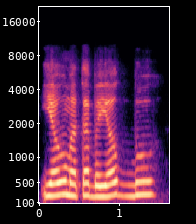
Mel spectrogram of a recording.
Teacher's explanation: waw sukun di sana sebagai harful lin, tidak berfungsi untuk memanjangkan bacaan, hanya dibaca lunak atau lembut saja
